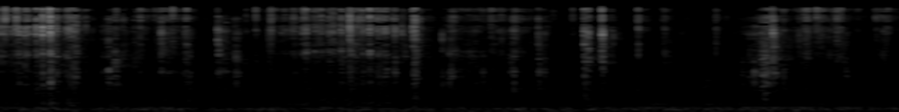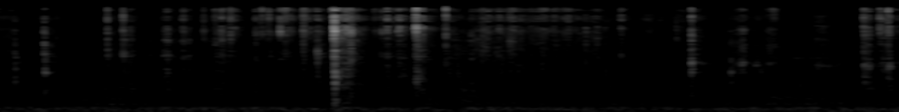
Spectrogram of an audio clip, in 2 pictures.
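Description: A metal blade scrapes and cuts flakes off a solid, dry pink bar of soap held in the palm. The result is a steady run of crisp, bright scratching and crackling strokes over a low background rumble, with one sharper snap standing out partway through.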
